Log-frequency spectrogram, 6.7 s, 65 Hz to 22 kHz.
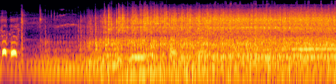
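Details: Onan 305 CCK 3500-watt yard-sale generator, warming up after revival: engine catches and settles into an uneven, lumpy beat around 160 a minute, pulsing rather than steady; running rough, cause not confirmed.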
